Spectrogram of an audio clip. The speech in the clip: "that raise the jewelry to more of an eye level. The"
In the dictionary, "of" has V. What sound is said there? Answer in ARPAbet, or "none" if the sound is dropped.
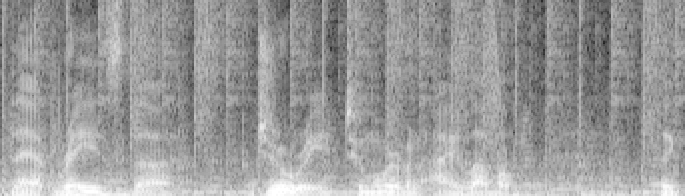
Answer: V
